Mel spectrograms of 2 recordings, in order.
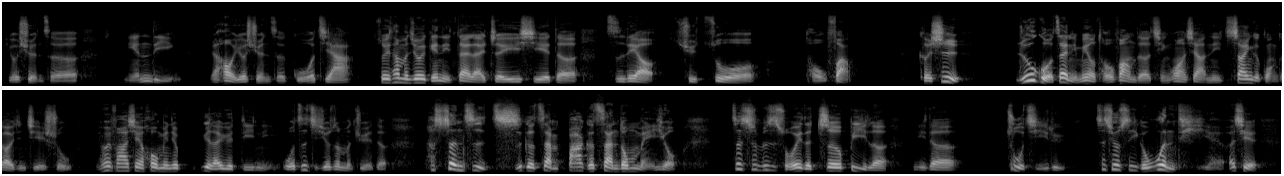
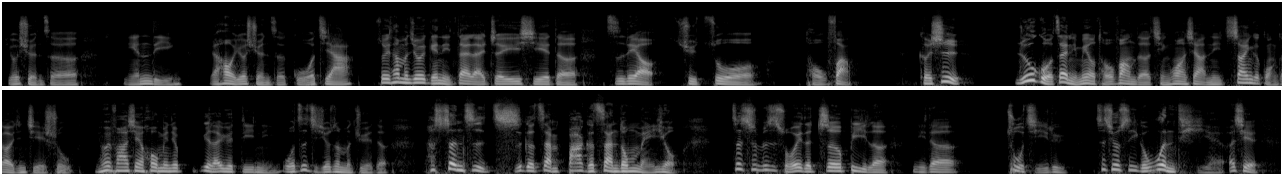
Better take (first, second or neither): second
